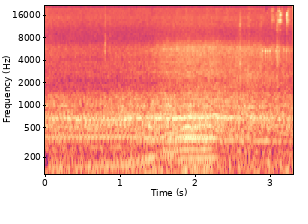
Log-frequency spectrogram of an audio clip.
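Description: A car on the road, a steady low engine rumble that swells slightly midway as if passing close, then eases off; no speech.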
